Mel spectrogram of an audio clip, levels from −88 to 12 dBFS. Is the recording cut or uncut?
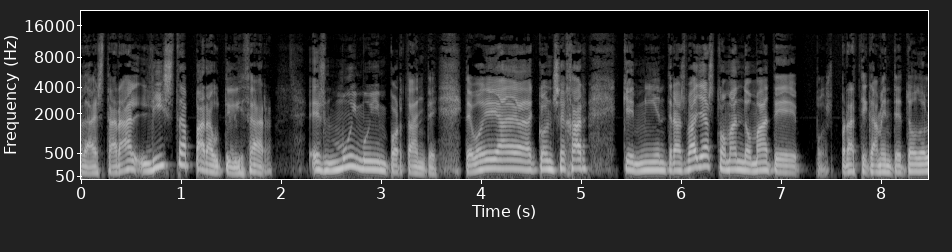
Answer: cut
